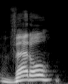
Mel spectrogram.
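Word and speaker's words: Vedal: Of course, created by Vettel. Rhymes with pedal.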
